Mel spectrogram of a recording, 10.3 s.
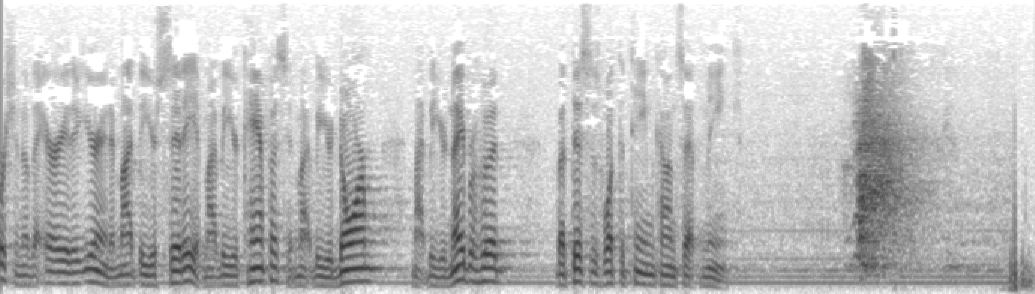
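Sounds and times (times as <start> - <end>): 
speech: 0.0 - 7.4
low steady hum: 0.0 - 10.3
sneeze: 8.4 - 9.6.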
